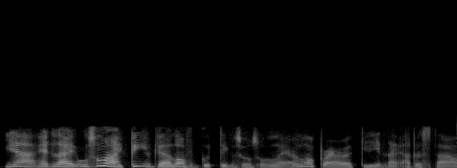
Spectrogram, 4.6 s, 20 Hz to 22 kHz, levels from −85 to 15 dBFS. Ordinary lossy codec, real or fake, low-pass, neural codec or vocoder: AAC, 48 kbps; fake; 5.4 kHz; codec, 16 kHz, 1 kbps, FreqCodec, larger model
